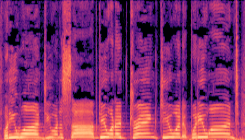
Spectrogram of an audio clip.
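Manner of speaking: Jerry urgently offering food and drinks, high and shouted; eager host. Retold or imitated. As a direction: fuss over the guests, offering everything. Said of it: "He goes".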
